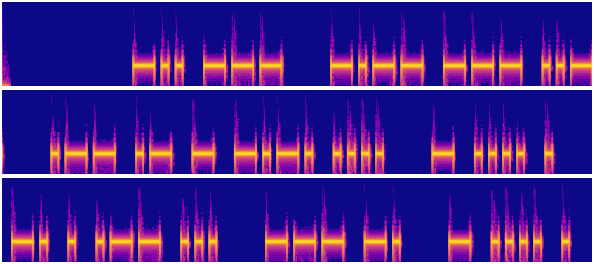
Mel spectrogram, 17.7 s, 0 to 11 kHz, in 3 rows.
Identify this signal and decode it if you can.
Morse code, heard as a keyed tone, about 17 wpm, 700 Hz. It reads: DO YOU WATCH THE NEWS ON THE
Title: Sentences from Top 1000 Words - Review Part 4 - 17wpm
